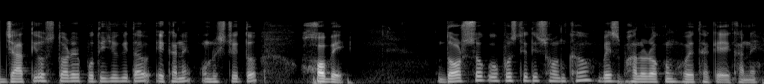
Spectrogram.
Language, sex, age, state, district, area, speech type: Bengali, male, 45-60, West Bengal, Paschim Bardhaman, urban, spontaneous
